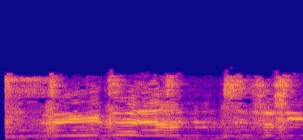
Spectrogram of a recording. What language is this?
Chinese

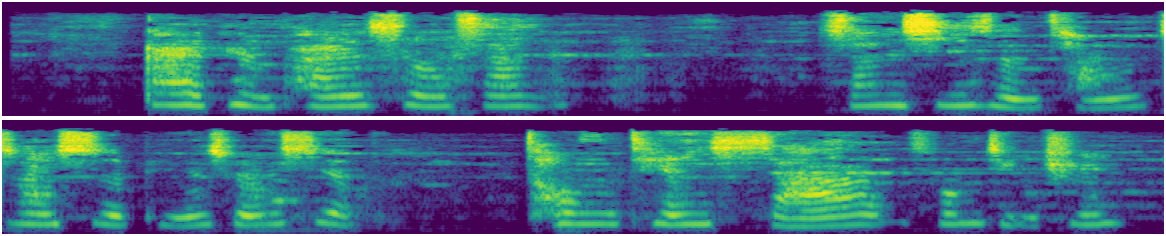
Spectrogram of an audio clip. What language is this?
Chinese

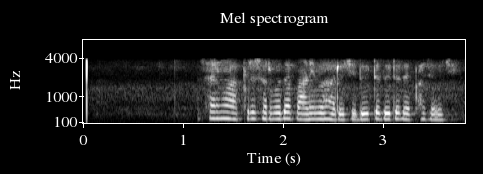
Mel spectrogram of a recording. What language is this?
Odia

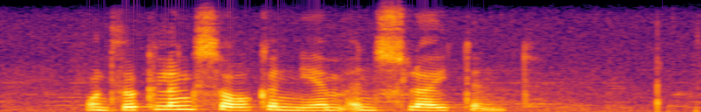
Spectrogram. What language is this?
Afrikaans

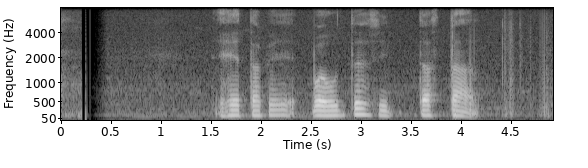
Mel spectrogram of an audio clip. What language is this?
Sinhala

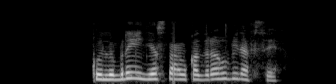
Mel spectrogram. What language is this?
Arabic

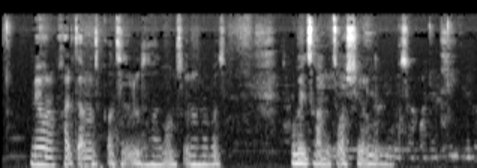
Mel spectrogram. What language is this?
Georgian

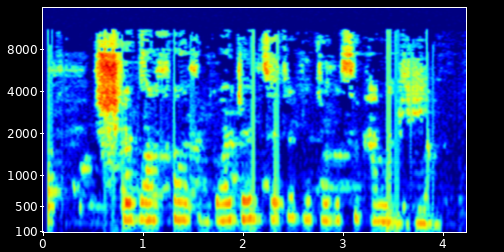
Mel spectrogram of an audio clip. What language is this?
Georgian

